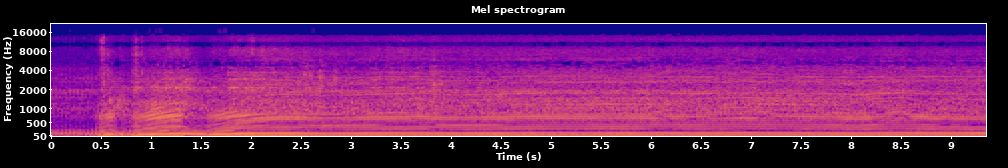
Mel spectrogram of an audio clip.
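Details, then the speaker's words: Honda Harmony FG100 small tiller that had been sitting, started with no choke and left to warm up about a minute: after a couple of pulls it fires, surges briefly, then holds a smooth steady idle; normal warm-up. "I'm gonna do no choke again. Let her warm up for like a minute, then we'll get her going, okay?"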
